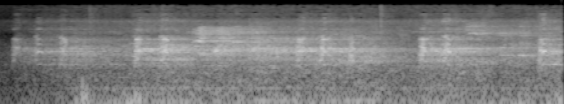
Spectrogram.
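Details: Pet dog left alone in an apartment for about three hours while its owner was away, barking at neighbours' annoyance: rapid, irregular sharp barks in bursts several times per second, over a steady indoor room hum.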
